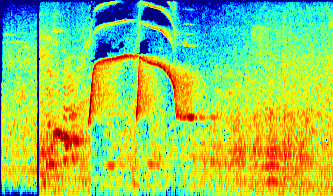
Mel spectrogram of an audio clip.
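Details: Male and female swallow tanagers storing food in a throat-pouch and courting. After a short soft whistle come two strong arched calls, each shooting upward, holding a high level and dropping away, with a steady background hiss.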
